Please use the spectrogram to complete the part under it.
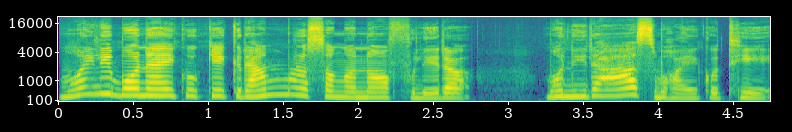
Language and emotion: Nepali, sad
